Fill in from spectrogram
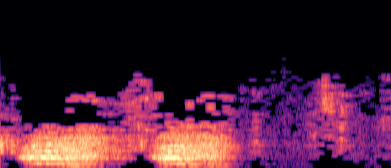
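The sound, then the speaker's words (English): A lion roars twice in quick succession, each call loud, deep and drawn out, then trails off into fainter, rough grunts. No one speaks. “Lion? Yes. Lion here?”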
